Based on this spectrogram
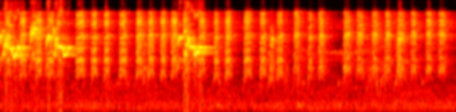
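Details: Sooty-headed bulbul giving a noisy, agitated call used to lure birds: rapid bursts of harsh, rasping chatter with brief whistled notes mixed in, pulsing several times a second and fading toward the end.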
